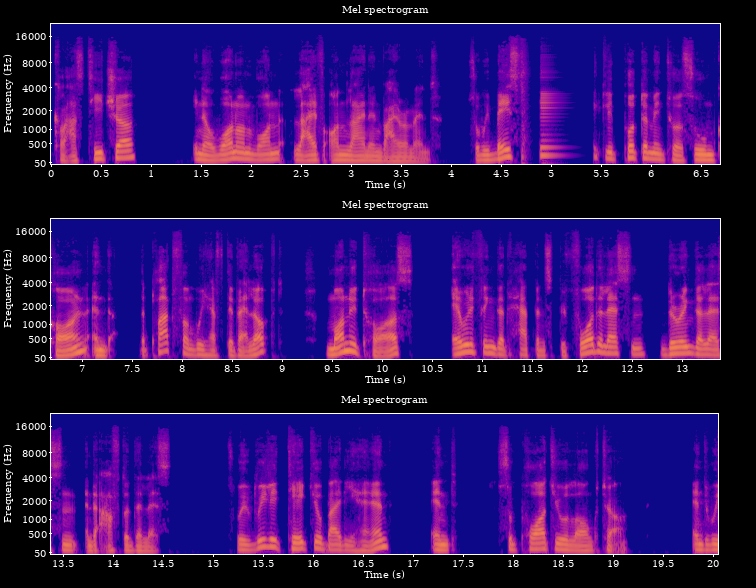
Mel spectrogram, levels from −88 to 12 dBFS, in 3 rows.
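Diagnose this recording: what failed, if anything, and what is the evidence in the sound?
Short stall from a late packet at 4.65 to 4.71 s, a network and jitter-buffer fault in the call path. The receiver's buffer ran dry when a packet failed to arrive on time, so it stretched the last stretch of speech by about 34 ms until the data came in. Nothing is lost. The sound is held too long, and playback resumes exactly where it stopped, leading straight into the freeze that follows.

Call audio freeze from 4.71 to 4.91 s and again from 4.91 to 5.44 s, before "put them into a". The likely cause is packets held up in the network, leaving the jitter buffer empty for a longer spell. The receiver extended the last sound as it faded, which ends in roughly 60 ms of silence in the first freeze and 150 ms in the second. The audio then picks up where it stopped, with about 0.7 s of gap inserted and no speech missing.

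Jitter buffer slow-down from 6.77 to 7.22 s, a playout adjustment at the receiver. The buffer was rebuilding its reserve, so it repeated single pitch periods and fragments of pauses, adding 67 ms. Speech runs at about 87 percent speed at unchanged pitch. Sounds become drawn out.

Jitter buffer speed-up from 11.03 to 13.11 s, and again from 17.10 to 17.45 s, between "you by the hand" and "support you long term". The buffer held more audio than its target. The receiver trimmed short pitch-period pieces to reduce the delay, roughly 0.2 s in the first stretch and about 40 ms in the second. Speech runs at 108 percent speed at the same pitch and sounds hurried.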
